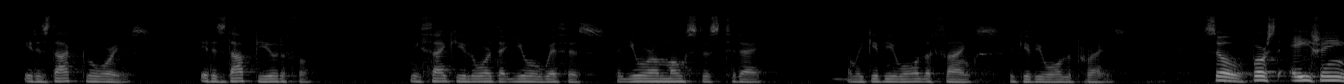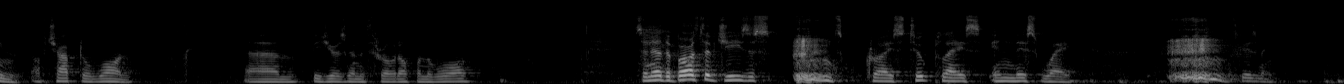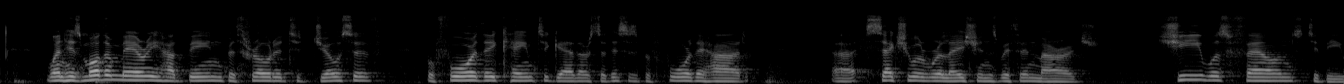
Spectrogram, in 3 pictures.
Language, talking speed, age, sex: English, 140 wpm, 40-59, male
